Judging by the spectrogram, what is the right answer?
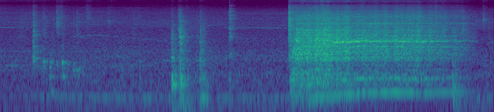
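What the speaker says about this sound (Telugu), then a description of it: "ఇప్పుడు ఇది కూడా కొంచెం మిక్సీ పట్టేసుకుంటా" Electric mixer grinder grinding spices for a fish curry: a few small clinks and taps, then the motor roars on loudly and whirs steadily for about three seconds before stopping.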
